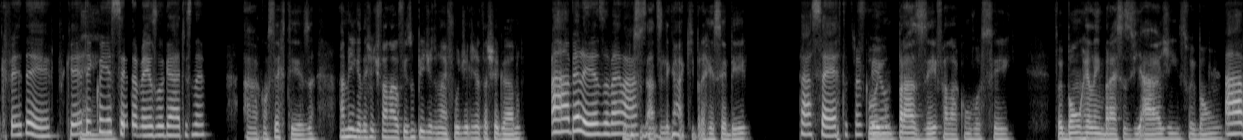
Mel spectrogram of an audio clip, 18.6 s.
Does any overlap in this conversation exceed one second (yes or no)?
no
